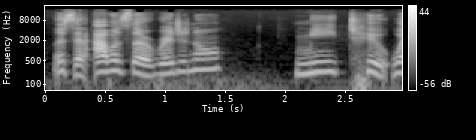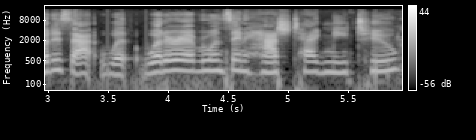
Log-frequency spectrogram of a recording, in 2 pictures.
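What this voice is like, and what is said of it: Speaks with a noticeable accent. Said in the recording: “With that accent”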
